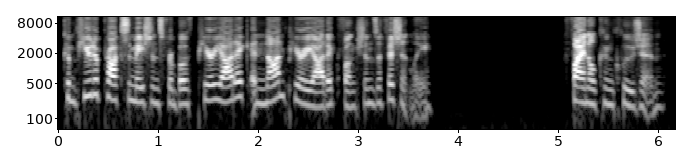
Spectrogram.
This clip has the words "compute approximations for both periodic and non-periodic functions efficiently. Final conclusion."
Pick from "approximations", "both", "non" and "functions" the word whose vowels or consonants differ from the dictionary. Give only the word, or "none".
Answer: none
